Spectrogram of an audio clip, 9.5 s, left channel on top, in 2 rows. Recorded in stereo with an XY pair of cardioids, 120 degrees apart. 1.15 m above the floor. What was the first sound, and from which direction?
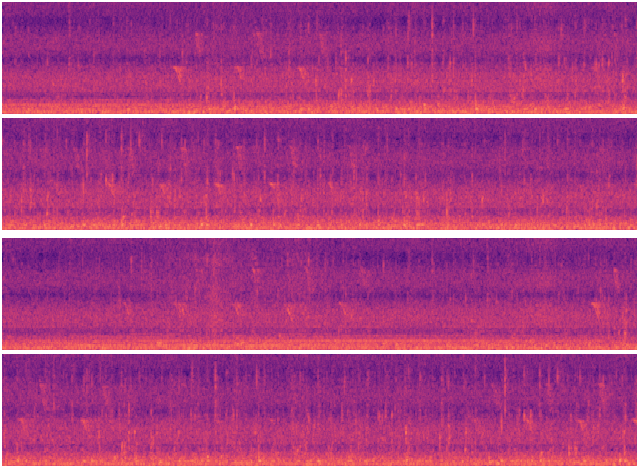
A fan, 5° left.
